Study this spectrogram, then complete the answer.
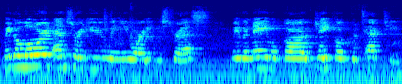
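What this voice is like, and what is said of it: Filipino-accented English. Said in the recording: “from Digo City, Philippines... their accent is a little bit different than ours”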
